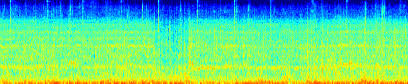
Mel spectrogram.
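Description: E-bike motor whining steadily under way, its pitch wavering slightly with speed, over a constant low rumble.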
